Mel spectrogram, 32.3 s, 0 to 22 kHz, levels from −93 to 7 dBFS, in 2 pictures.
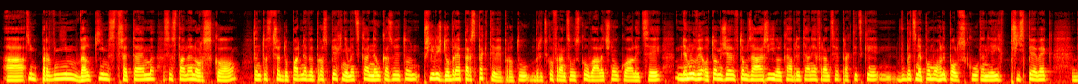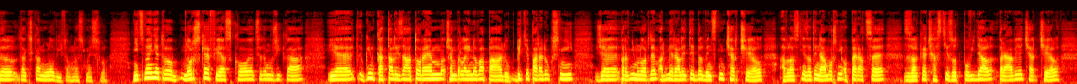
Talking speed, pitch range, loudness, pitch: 150 wpm, 150-175 Hz, -19 LUFS, 160 Hz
